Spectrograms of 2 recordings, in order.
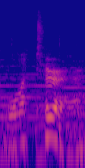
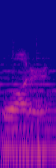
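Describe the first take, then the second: First: The middle consonant is a clear T. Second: The middle consonant sounds like a soft D. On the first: This is the way it is supposed to be said. "we're supposed to say water" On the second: This is the more southern way of saying it. "I'd say like with the D sort of sound rather than the T sound"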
